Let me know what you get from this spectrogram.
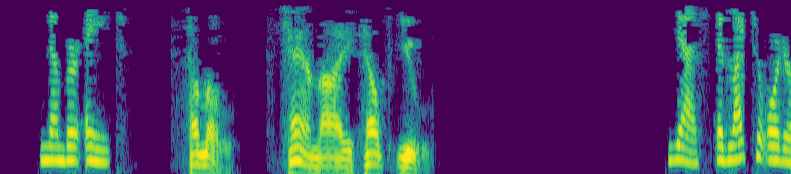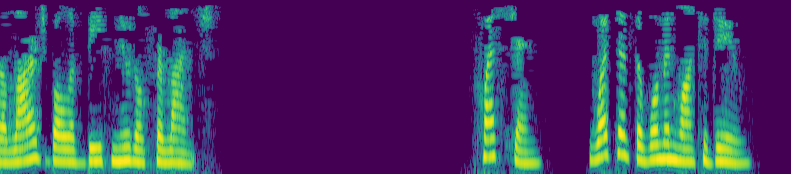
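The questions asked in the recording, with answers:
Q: What does the woman want to do?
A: Order a large bowl of beef noodles for lunch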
